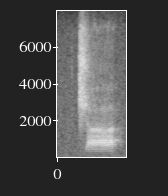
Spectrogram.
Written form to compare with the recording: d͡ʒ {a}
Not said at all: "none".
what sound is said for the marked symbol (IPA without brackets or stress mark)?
a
